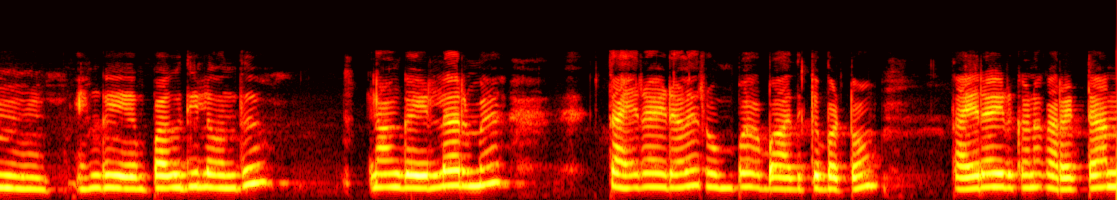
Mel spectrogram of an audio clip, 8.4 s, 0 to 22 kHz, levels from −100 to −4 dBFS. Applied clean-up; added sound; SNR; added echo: none; none; none; none.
